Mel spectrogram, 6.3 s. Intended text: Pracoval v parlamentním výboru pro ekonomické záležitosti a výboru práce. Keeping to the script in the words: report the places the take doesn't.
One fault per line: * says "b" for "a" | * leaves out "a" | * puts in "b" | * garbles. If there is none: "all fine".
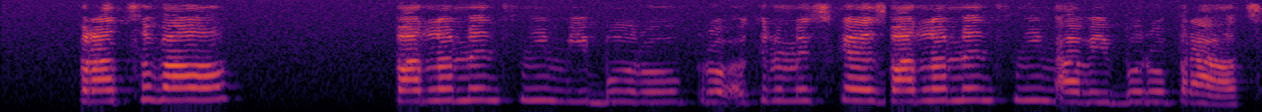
* says "parlamentním" for "záležitosti"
